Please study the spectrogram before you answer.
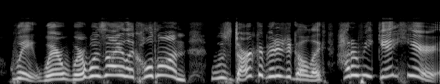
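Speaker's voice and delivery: put-on a skit kid popping into existence, high and bewildered; confused kid. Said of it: "he's just like".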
